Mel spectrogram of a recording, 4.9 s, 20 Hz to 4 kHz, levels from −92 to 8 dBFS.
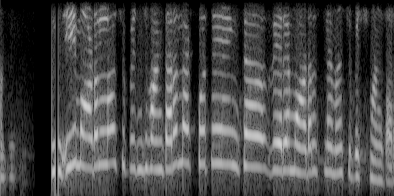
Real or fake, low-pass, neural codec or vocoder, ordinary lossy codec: real; 3.6 kHz; none; Opus, 32 kbps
